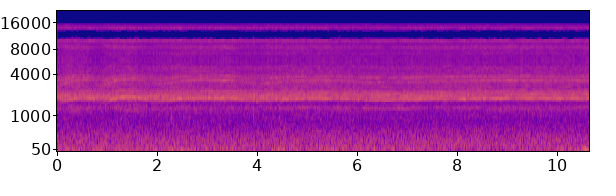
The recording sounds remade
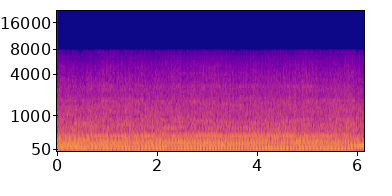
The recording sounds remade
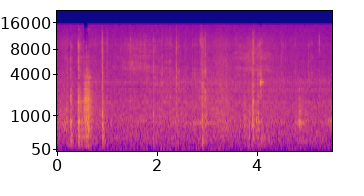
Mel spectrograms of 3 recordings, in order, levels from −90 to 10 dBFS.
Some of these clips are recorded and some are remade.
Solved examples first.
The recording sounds remade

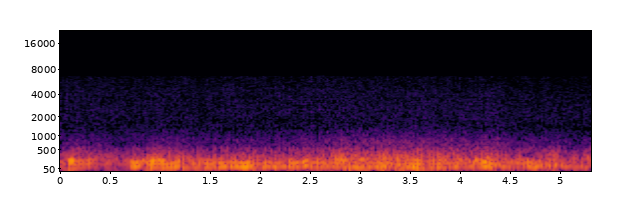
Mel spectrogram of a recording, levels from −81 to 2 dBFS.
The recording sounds remade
